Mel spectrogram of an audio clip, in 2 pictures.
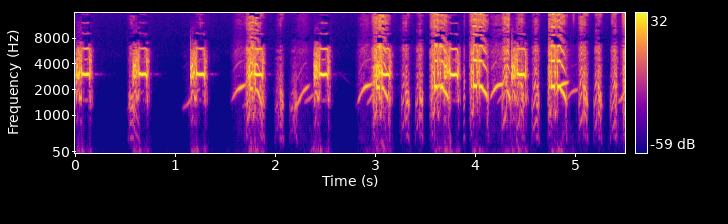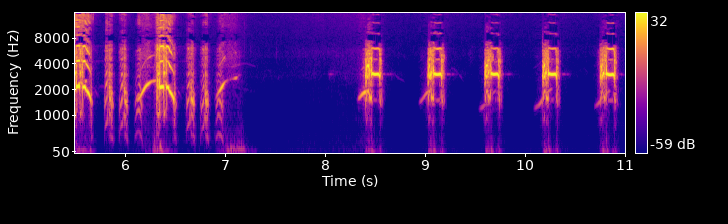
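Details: Grey francolin, female voice, a loud series of sharp high squawking notes repeated about every half second, rising to a dense overlapping burst in the middle, then pausing and resuming as evenly spaced clipped calls.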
